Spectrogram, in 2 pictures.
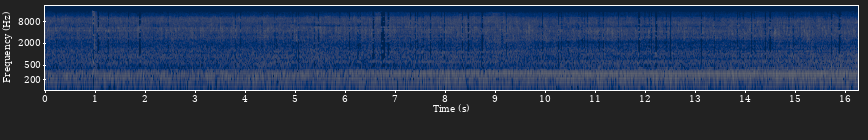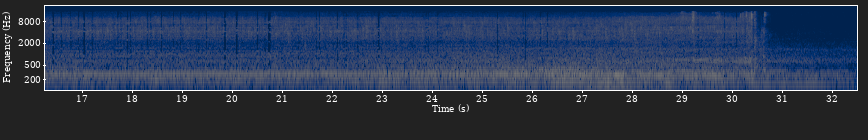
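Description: Hotpoint Aquarius WMA54 front-loading washing machine running with water rushing through it and a steady hum that grows louder over the last few seconds. The machine would not spin or drain properly, which the owner put down to worn motor brushes or a failing motor.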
